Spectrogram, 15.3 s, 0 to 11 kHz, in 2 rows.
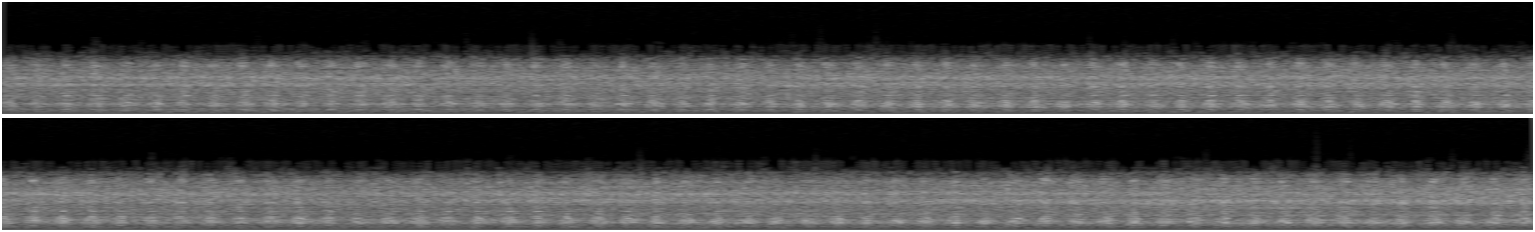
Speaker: this is a 2006 Suzuki Aereo a water pumps making a racket on it and it's going to need replace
